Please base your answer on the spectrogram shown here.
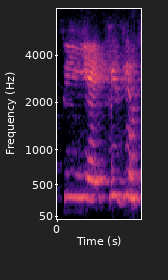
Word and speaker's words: caesium: Cesium spelling. C-A-E-S-I-U-M. Cesium. Okay, ma'am. A is silent.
